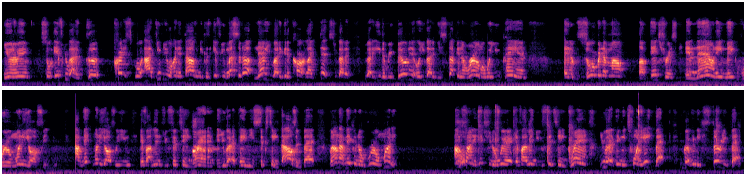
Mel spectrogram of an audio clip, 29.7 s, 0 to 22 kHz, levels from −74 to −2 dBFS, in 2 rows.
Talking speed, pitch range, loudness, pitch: 255 wpm, 175-265 Hz, -22 LUFS, 190 Hz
